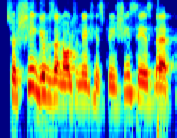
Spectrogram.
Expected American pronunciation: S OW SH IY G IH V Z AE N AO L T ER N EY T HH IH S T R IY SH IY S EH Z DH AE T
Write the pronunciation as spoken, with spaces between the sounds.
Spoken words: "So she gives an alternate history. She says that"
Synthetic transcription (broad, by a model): S OW SH IY G IH V Z AE N AO L T ER N EY T HH IH S T R IY SH IY S EH Z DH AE T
